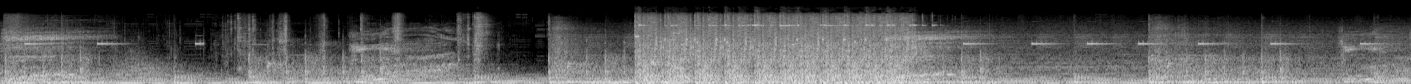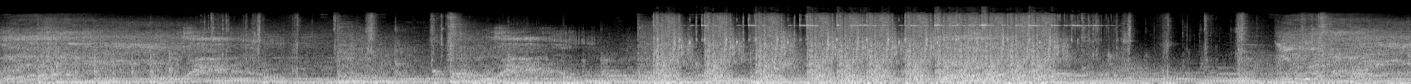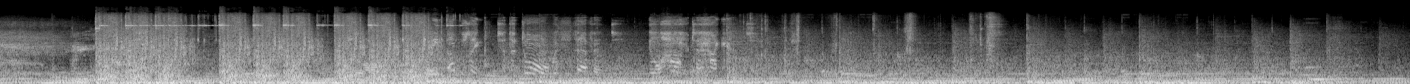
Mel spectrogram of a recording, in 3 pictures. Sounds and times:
Music: 0.0 - 42.3.

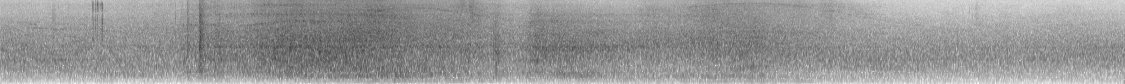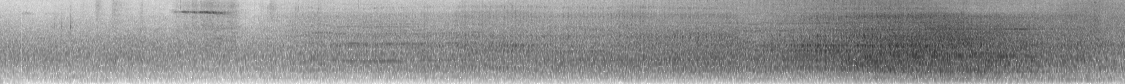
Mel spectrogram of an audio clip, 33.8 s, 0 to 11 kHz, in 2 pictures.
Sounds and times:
Outside, urban or manmade: 0.0 - 33.7
Truck: 0.0 - 33.7.

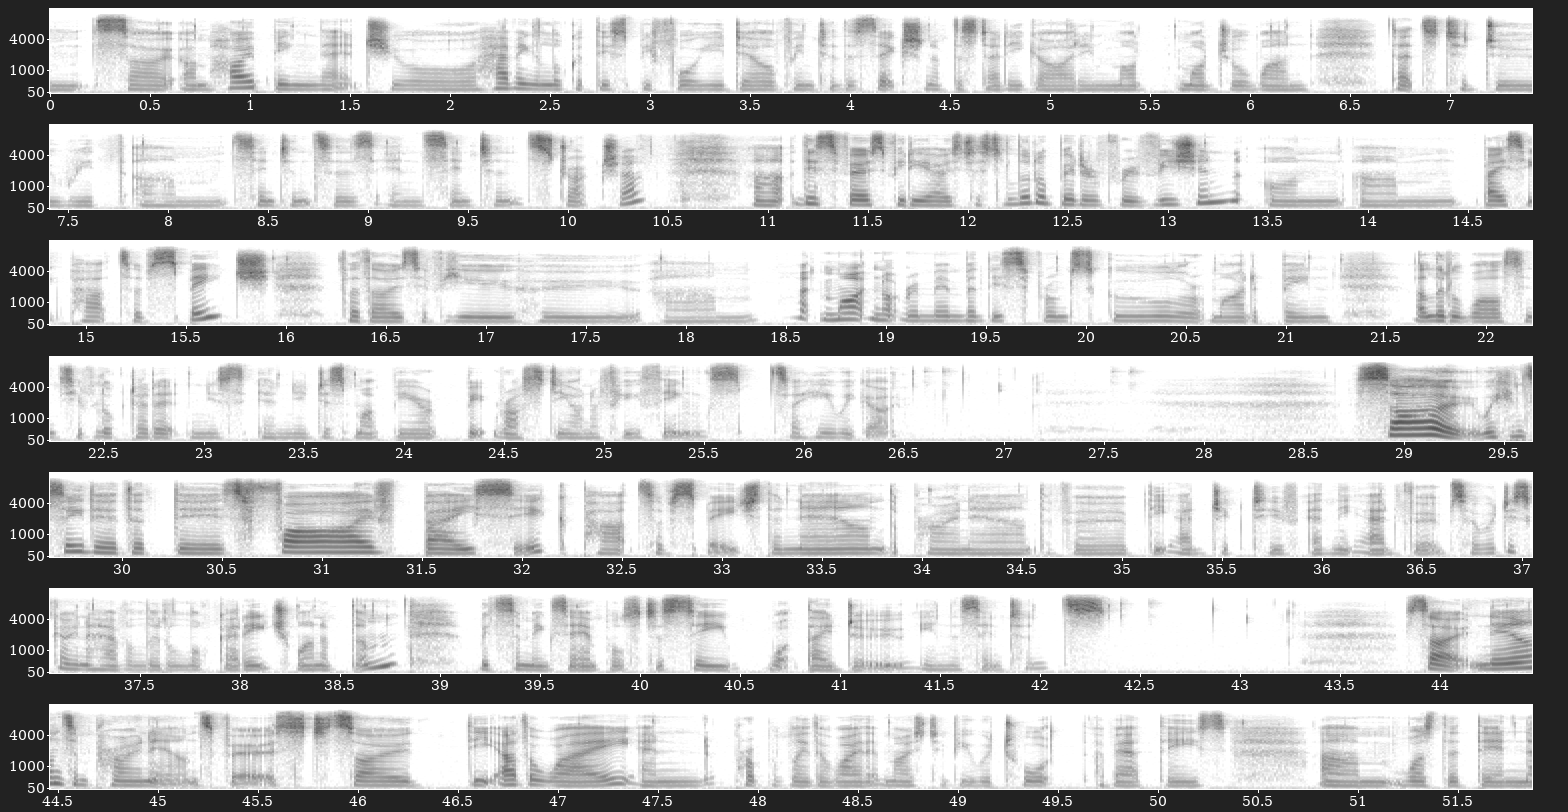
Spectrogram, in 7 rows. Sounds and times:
Female speech, woman speaking: 0.0 - 10.4, 11.0 - 26.5, 28.8 - 42.4, 43.8 - 51.8
Narration, monologue: 0.0 - 51.8.

